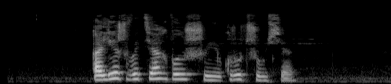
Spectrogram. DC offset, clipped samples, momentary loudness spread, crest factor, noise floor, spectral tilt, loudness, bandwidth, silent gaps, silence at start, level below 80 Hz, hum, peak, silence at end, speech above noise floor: under 0.1%; under 0.1%; 11 LU; 22 dB; -60 dBFS; -3.5 dB/octave; -23 LUFS; 11.5 kHz; none; 0.95 s; -80 dBFS; none; -2 dBFS; 0.95 s; 37 dB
